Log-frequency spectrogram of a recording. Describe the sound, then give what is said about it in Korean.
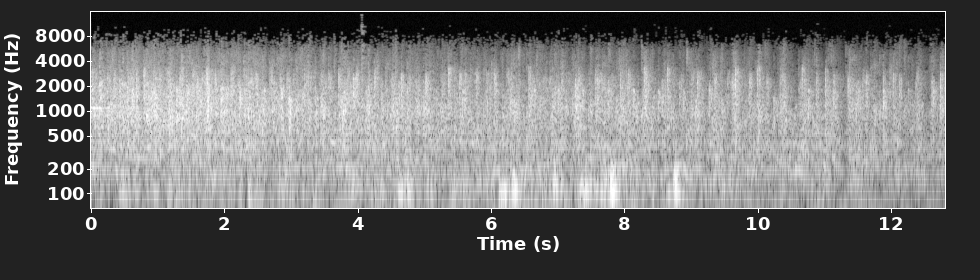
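Audience applause for a church district group at an audienceal event, a steady, dense wash of many hands clapping that holds evenly for the whole stretch at a fairly soft level. “다시 한번 주님 뜻대로 살기를 소망하는 우리 오교구에게 큰 박수 부탁드립니다.”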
